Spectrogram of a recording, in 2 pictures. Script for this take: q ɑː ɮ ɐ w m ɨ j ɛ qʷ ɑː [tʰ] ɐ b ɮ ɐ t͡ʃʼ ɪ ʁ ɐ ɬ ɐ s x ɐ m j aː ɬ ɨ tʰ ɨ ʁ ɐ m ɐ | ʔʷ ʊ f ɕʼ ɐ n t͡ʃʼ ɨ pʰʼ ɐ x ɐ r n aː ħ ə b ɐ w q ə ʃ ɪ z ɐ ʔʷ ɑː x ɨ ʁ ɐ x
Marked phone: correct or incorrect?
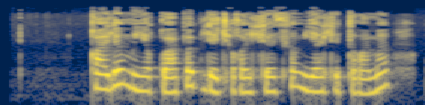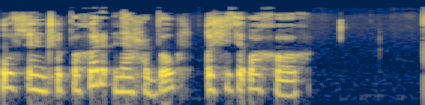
incorrect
